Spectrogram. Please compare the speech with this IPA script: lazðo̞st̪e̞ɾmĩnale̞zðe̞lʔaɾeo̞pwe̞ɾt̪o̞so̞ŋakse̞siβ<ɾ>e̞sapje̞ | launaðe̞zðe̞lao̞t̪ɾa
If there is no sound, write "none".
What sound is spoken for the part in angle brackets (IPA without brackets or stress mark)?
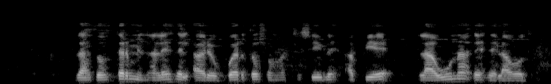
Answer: l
